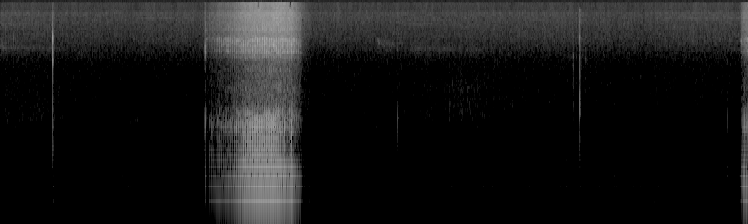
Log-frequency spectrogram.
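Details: A sleeping one-year-old Boston Terrier lets out a single heavy snore, a coarse rattling breath with a low buzzing tone, amid quiet and faint clicks, with another snore just beginning at the end.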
